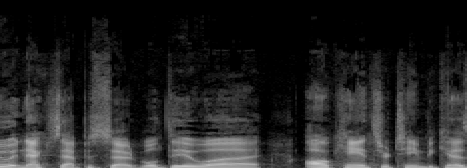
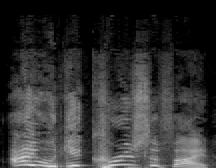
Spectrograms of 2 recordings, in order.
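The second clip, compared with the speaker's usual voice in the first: exclaimed; 7 dB louder than usual. Real, not acted. Hypothetical outrage at himself.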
